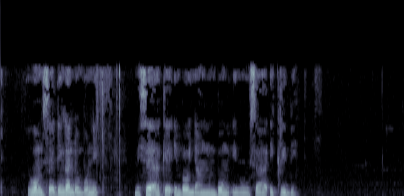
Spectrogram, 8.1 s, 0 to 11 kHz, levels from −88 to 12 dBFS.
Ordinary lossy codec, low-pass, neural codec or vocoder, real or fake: MP3, 32 kbps; 7.2 kHz; none; real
